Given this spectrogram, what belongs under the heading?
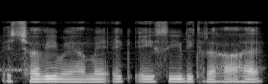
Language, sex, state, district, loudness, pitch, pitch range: Hindi, male, Assam, Kamrup Metropolitan, -18 LUFS, 125 Hz, 120-130 Hz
